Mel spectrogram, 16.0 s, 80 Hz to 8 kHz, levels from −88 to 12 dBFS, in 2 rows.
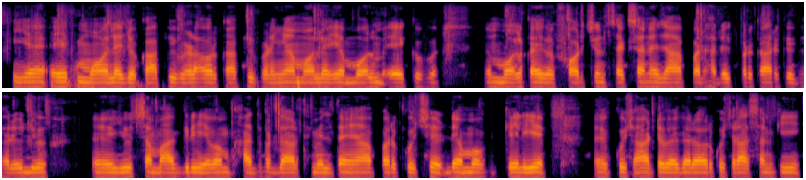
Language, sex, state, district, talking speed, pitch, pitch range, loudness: Hindi, male, Uttar Pradesh, Etah, 185 wpm, 115 Hz, 115-120 Hz, -17 LUFS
